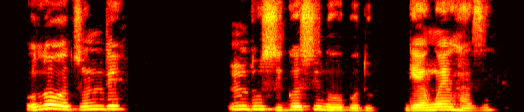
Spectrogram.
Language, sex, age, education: Igbo, female, 15-29, tertiary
